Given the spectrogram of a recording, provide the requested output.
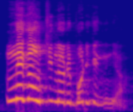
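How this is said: It is read with earnest, burning feeling.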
